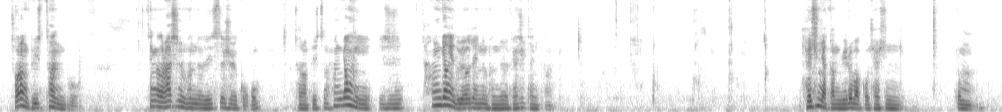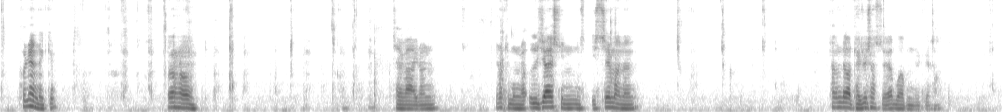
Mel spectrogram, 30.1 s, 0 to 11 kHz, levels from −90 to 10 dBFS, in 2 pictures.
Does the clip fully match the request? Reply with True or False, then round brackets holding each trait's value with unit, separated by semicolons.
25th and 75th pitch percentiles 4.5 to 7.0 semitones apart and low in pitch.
False (4.0 semitones; 120 Hz)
